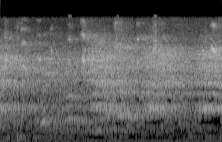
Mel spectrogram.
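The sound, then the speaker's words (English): A basketball being dribbled on a court during a game, its faint bounces barely rising out of steady background noise. “Now he dribbles up to the top.”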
